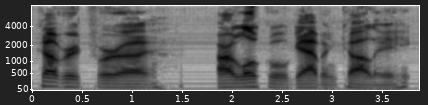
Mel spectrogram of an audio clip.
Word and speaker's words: Calais: I noticed the way you covered for our local Gavin Calais. You said Calais with 1L. Well, so that's how it's spelled.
